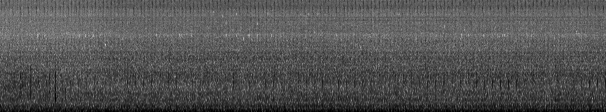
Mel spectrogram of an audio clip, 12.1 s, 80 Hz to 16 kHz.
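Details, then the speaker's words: 1994-1999 Nissan Maxima after replacing the failed ignition coil pack: steady, even idle with smooth low hum, no stumbles; misfire solved. "Hear that? I mean, you probably hear more things, but our problem has been solved."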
